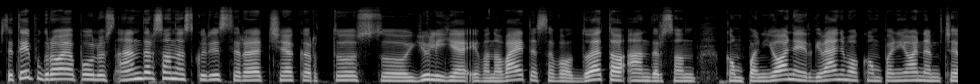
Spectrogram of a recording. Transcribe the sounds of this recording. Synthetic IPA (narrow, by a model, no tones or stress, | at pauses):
ɪʃsɐɪt̪ɐɪpɡɾoːjoːpɐʊlʲʊsɐnʲd̪ʲɛɾsoːnɐskʊɾʲɪsiːɾɐt͡ʃʲɛkɐɾt̪ʊsʊjuːlʲɪjɛʔɪʋɐnoːʋɐɪt̪ʲɛsɑːʋoːd̪ʊɛt̪oːʔɐnʲd̪ʲɛɾsoːnkoːmpɐnʲjoːnʲɛɪɾɡʲiʋʲæːnʲɪmoːkoːmpɐnʲɪjoːnʲɛmt͡ʃʲɛ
